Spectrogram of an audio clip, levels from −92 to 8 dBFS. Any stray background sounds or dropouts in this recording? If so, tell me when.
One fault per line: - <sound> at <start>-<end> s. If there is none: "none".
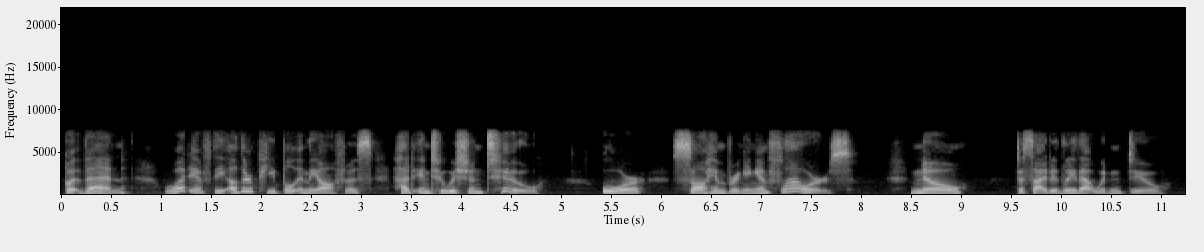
none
